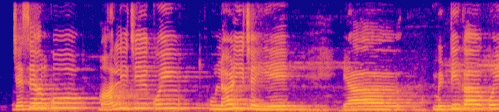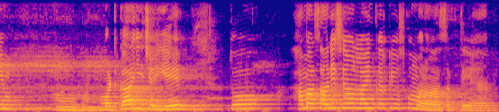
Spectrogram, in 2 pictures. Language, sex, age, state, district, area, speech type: Hindi, female, 30-45, Uttar Pradesh, Mirzapur, rural, spontaneous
